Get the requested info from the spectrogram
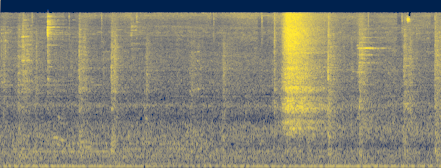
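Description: Freight train's covered hopper cars rolling past: a steady low rumble with repeated wheel clicks over the rail joints, and a brief louder burst of harsh noise about four seconds in.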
